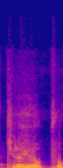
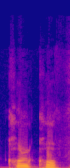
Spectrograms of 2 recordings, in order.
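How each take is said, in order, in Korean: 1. 독일식으로 발음해요. Kir-hi-hof 같아요. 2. 영어식으로 발음해요. Kerk-off 같아요. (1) "내가 키르히호프 그랬더니 모르, 모르더라고요" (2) "독일 이민한 사람이 아닌 다른 데 사람들은 ... 컬커프 이렇게 불러요"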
